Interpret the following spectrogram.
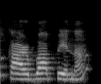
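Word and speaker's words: carbapenem: কিন্তু এলসা তোমার কিন্তু কার্বাপেনাম বানানটাই একটু ভুলেছে, উচ্চারণ যদিও কার্বাপেনাম, তোমার স্পেলিংটা হয় কি PENEM, ঠিক আছে, এটা সবাই মাথায় একটু খেয়াল রাখবে যেটা স্পেলিংটা কি।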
